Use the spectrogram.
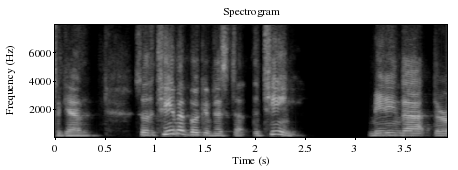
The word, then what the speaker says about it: Bukit Vista: And also, we're not Bali Vista, we're Bukit Vista, right? So the even the name of the protagonist is mispronounced.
